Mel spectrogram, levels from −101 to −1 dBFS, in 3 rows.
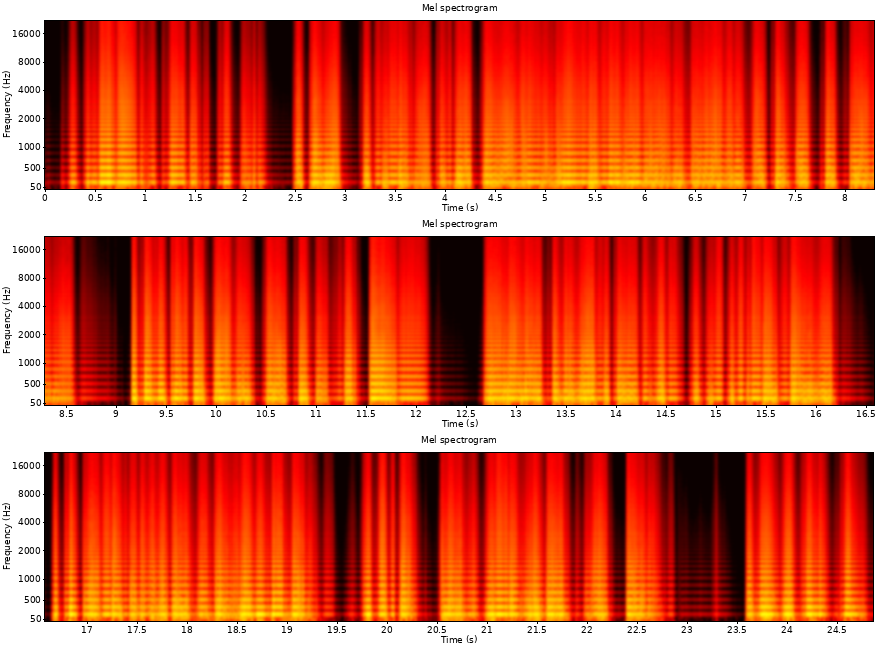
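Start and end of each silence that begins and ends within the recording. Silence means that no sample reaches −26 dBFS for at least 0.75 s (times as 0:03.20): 0:22.67–0:23.60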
